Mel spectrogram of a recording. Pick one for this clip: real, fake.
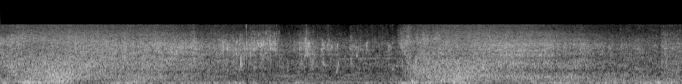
real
